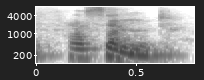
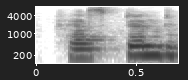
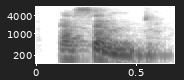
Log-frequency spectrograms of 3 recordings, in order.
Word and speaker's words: fastened: উচ্চারণ হচ্ছে ফ্যাসেন্ড, ফ্যাস্টেন্ড না, কিন্তু ফ্যাসেন, ফ্যাসেন্ড, টি এর উচ্চারণ হয় না।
